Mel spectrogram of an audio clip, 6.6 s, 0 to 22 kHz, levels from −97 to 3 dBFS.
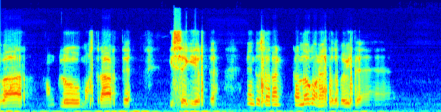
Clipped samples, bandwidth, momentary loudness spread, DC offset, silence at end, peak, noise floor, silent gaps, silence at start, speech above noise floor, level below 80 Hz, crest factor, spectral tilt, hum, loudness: under 0.1%; 16.5 kHz; 20 LU; under 0.1%; 0.85 s; 0 dBFS; -58 dBFS; none; 0 s; 39 dB; -58 dBFS; 20 dB; 0.5 dB/octave; none; -18 LUFS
